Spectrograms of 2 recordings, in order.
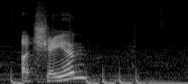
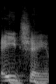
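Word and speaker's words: Achane: sure it was Devon achan I don't think it was a chain I think it was a Chan is how he wanted to pronounce I apologize if that's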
